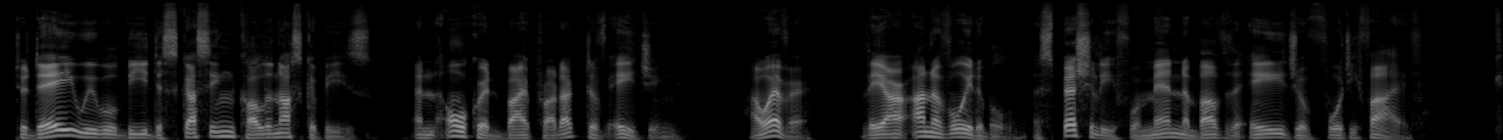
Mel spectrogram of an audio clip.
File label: corporate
